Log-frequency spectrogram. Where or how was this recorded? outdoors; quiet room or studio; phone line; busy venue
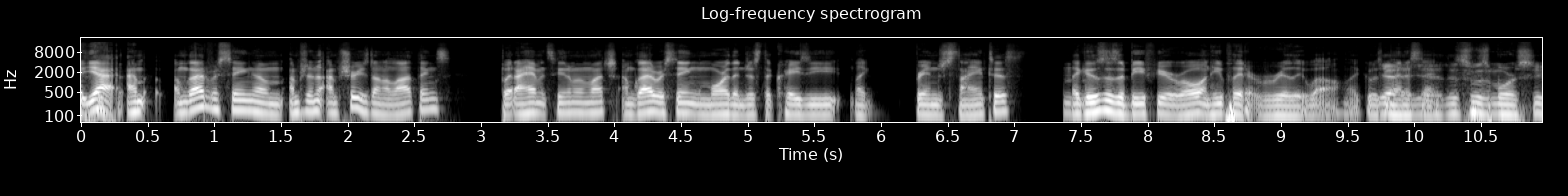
quiet room or studio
